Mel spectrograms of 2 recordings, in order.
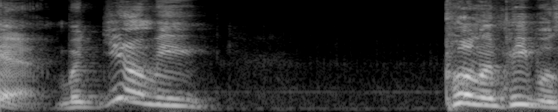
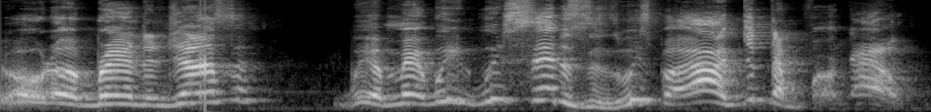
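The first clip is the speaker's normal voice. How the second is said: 1 mock indignant citizen; 8 semitones higher than usual. Mocking citizens at meeting.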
